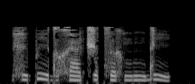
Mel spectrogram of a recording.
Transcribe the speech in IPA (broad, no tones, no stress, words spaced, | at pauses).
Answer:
xipi dʊxæt͡ʃət͡səx ŋʷiŋdi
